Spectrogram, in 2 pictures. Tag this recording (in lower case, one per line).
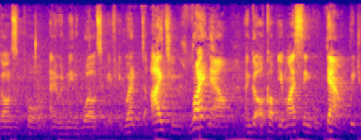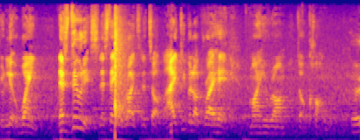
speech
